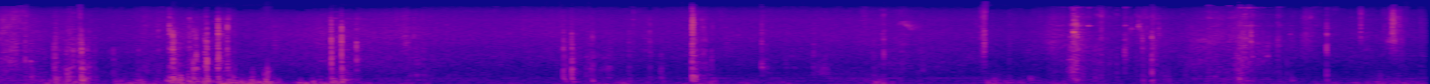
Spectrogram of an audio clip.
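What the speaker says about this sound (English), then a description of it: "Whoa, it's so windy." Strong wind buffets a boat, rumbling steadily at fairly high level with repeated knocks and thumps from gear and movement aboard, with no talking.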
